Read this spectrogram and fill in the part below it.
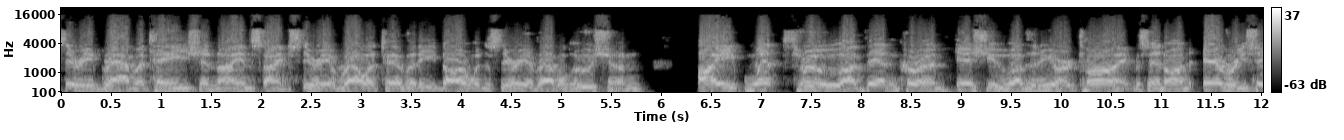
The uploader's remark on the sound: nevermind the audio clipping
